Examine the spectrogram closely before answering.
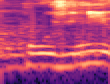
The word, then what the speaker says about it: पूजनीय: हो जाता है आपका आधा ज नहीं होता वो पूजनीय होता है पूजनीय आधा ज नहीं होता है पूजनीय होता है ये वाला ठीक है पूजनीय ऑप्शन नंबर ए निम्नलिखित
